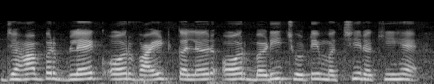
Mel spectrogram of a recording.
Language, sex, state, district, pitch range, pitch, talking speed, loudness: Hindi, female, Gujarat, Valsad, 230-255 Hz, 240 Hz, 165 wpm, -14 LUFS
